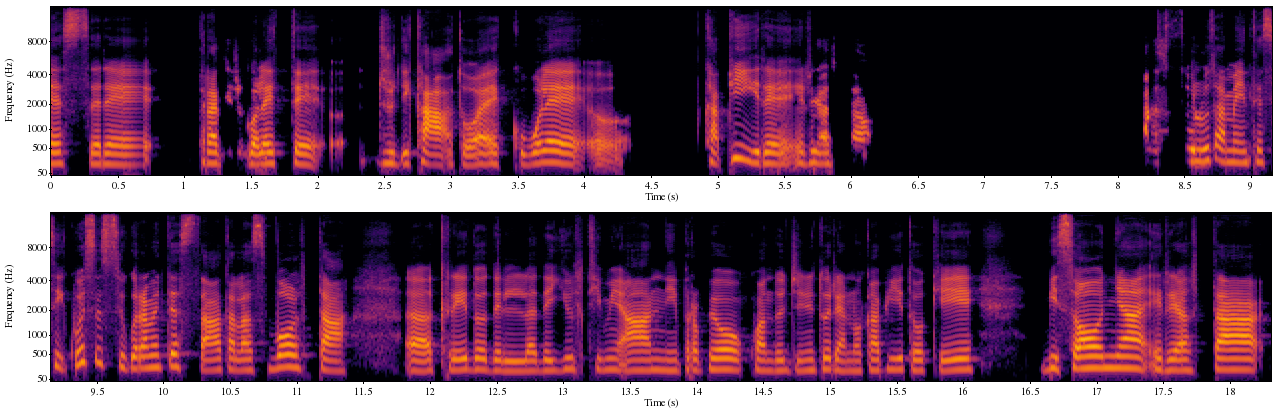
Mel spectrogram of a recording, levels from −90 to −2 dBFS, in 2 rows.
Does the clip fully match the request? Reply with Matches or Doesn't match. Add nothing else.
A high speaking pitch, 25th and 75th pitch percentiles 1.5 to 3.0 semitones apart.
Matches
